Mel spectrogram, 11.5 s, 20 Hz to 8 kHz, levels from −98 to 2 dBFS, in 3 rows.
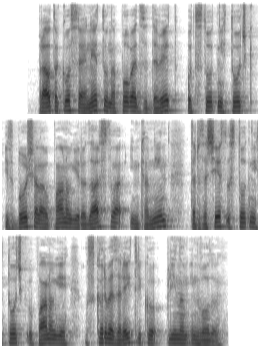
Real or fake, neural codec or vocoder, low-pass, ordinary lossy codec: real; none; 7.2 kHz; none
